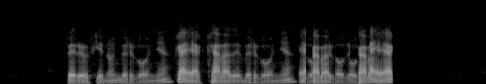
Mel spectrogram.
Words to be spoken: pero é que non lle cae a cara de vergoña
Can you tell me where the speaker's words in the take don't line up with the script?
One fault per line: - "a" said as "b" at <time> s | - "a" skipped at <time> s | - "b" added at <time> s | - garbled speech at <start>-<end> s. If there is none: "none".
- "lle" said as "vergoña" at 1.3 s
- garbled speech at 3.0-3.9 s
